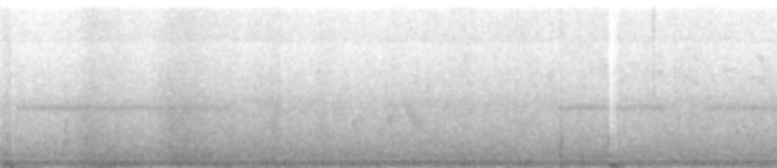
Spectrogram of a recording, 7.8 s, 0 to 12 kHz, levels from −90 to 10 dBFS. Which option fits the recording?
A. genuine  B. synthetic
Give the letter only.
A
